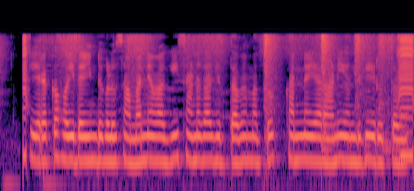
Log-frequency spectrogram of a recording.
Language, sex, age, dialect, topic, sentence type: Kannada, female, 25-30, Central, agriculture, statement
